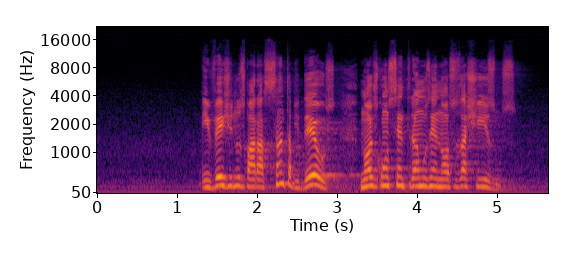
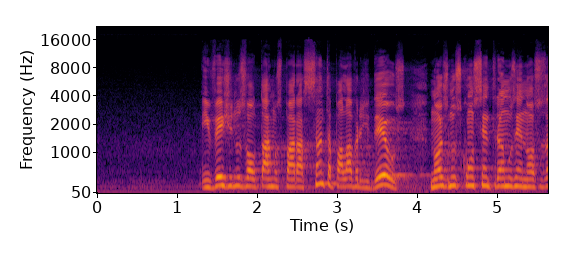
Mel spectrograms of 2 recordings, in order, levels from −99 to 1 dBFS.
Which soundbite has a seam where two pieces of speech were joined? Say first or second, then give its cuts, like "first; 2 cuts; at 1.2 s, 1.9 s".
first; 3 cuts; at 1.8 s, 2.5 s, 3.5 s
